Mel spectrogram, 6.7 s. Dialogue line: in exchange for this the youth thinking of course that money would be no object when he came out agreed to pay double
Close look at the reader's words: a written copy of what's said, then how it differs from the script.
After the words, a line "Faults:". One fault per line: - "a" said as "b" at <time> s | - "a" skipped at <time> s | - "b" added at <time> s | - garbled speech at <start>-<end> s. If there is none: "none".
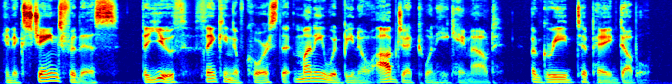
in exchange for this the youth thinking of course that money would be no object when he came out agreed to pay double
Faults:
none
